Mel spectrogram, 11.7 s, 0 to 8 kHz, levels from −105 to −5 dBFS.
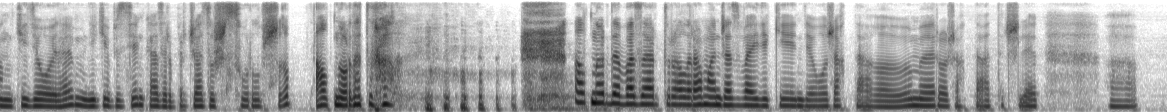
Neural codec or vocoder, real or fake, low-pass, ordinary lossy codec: none; real; 7.2 kHz; none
